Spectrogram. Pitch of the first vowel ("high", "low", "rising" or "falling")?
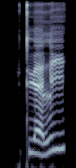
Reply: low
